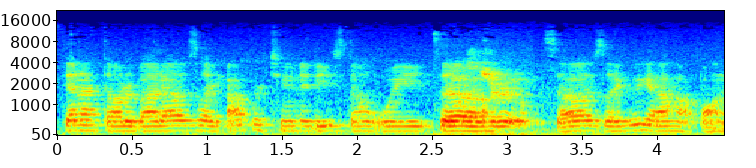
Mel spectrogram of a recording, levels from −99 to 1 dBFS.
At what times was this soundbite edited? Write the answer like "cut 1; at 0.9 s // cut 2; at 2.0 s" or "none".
cut 1; at 2.5 s // cut 2; at 3.2 s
